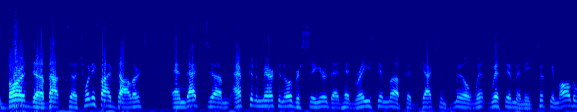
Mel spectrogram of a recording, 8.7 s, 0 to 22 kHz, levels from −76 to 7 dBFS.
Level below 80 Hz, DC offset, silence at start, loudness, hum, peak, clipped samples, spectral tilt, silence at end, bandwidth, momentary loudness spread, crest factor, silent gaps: -74 dBFS; under 0.1%; 0 s; -50 LUFS; none; -26 dBFS; under 0.1%; -4.5 dB/octave; 0 s; 16.5 kHz; 10 LU; 22 dB; none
